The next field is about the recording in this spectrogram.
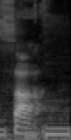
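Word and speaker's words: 死: death this is because the number four written in Chinese is pronounced sa and also the character for death in Chinese is also pronounced sa and the words for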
